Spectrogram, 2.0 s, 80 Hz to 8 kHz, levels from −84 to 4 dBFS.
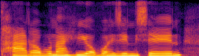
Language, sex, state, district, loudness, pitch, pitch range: Chakma, female, Tripura, Dhalai, -10 LUFS, 240 Hz, 230-250 Hz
